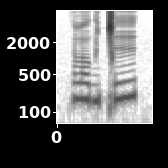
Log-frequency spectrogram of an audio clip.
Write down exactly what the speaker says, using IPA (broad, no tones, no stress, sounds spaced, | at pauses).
lˠ u ɡ ǀ ɨ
